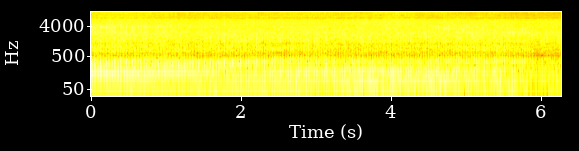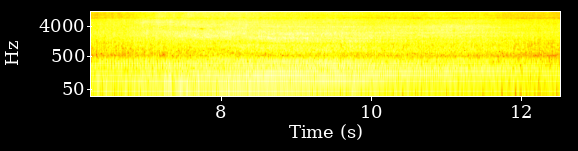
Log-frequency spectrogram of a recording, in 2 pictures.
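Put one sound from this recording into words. A motorbike engine hums nearby and fades away.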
